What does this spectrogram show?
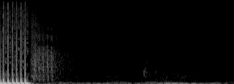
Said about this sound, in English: Now, shoot that target dead center. Make sure you trace the hole 3 times. Only one hole better appear in that target.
